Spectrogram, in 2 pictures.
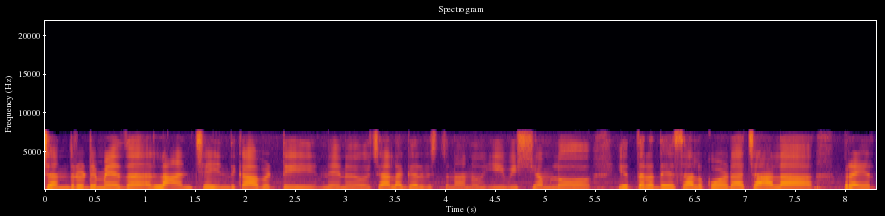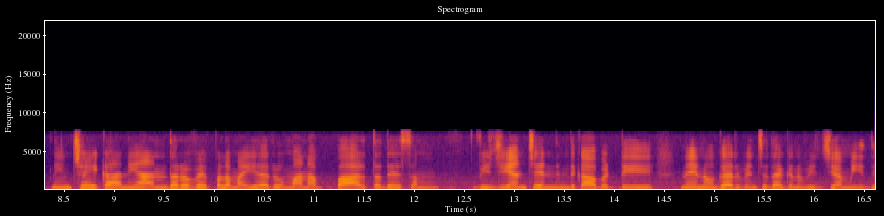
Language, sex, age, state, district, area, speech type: Telugu, female, 60+, Andhra Pradesh, Kakinada, rural, spontaneous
